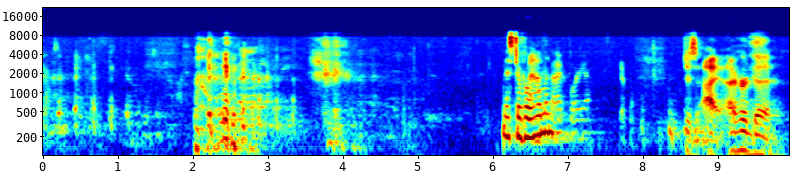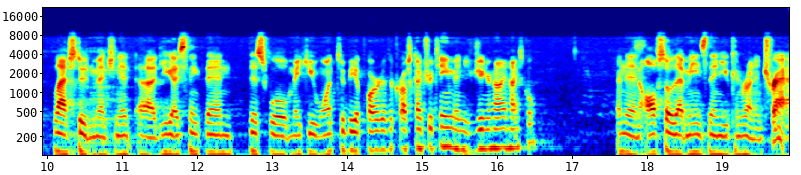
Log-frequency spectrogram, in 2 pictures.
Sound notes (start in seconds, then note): 0.0 people chuckle; 1.0 students speak distantly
